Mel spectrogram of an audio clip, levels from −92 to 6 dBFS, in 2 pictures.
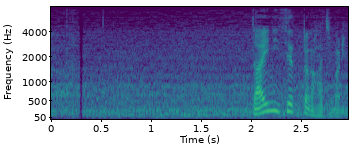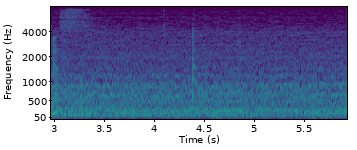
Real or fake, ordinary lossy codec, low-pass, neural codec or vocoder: fake; none; none; codec, 16 kHz, 16 kbps, FreqCodec, larger model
